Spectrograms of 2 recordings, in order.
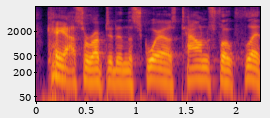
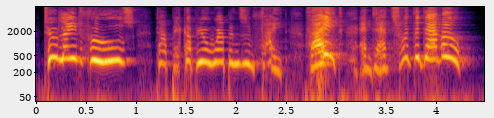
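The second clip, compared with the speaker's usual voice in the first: very high, loud witch shriek; 8 dB louder than usual. Acted. Witch taunting the paladins, shrieking high. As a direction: gloat like a mad witch.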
